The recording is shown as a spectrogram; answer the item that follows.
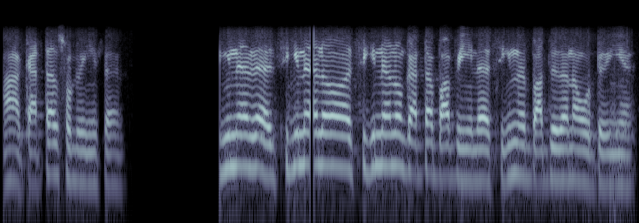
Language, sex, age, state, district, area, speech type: Tamil, male, 18-30, Tamil Nadu, Madurai, urban, conversation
